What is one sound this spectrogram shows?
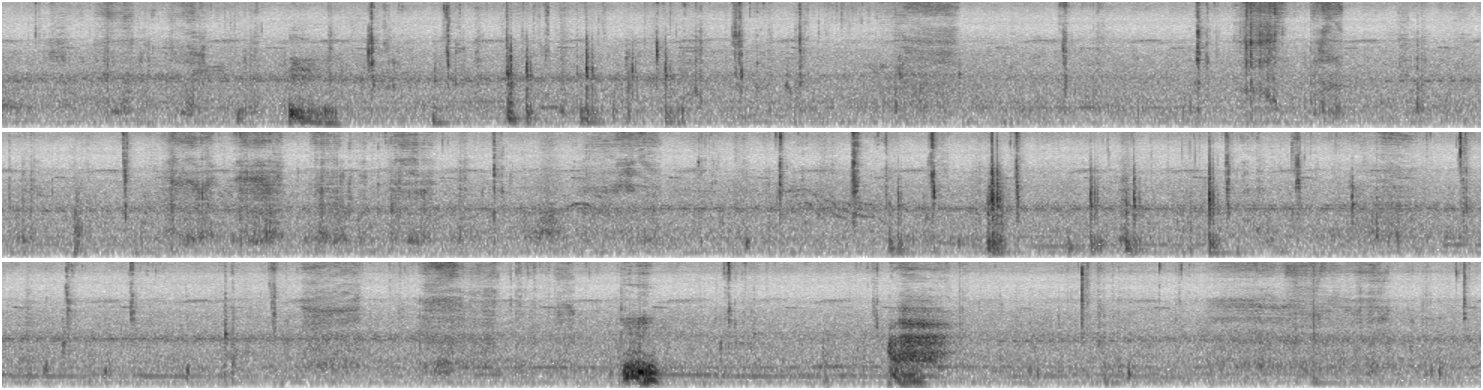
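A man chews and smacks his lips close to a microphone.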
